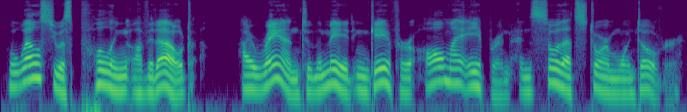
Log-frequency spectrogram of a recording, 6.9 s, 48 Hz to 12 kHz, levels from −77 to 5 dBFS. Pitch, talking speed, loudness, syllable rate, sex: 155 Hz, 220 wpm, -19 LUFS, 4.7 syllables/s, male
